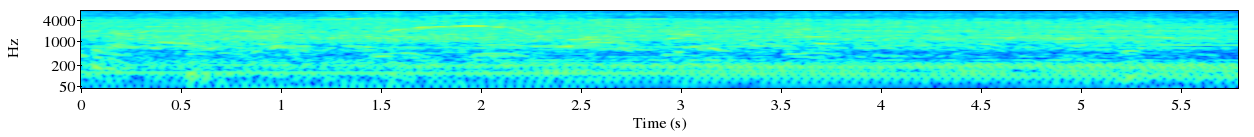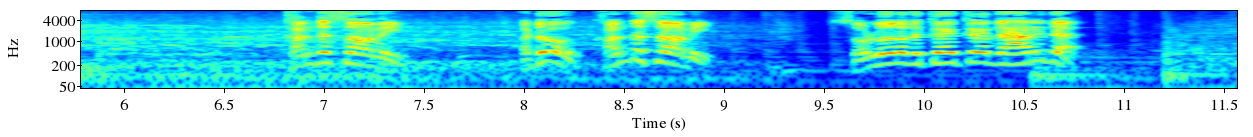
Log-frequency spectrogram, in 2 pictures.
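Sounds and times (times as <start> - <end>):
indistinct voices: 0.0 - 8.7
bulldozer engine rumbling: 0.0 - 9.2
speech: 6.8 - 10.9.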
